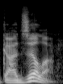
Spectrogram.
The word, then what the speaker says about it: ゴジラ: There is no difference between the titles Gojira and Godzilla. Japanese is written using a script of characters that represent phonetic chunks. The problem is those phonetic chunks in Japanese involve sounds so unfamiliar in English they don't have obvious, unambiguous Roman letter equivalents.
